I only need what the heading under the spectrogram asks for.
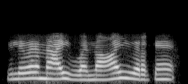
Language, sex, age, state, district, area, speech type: Tamil, female, 45-60, Tamil Nadu, Thoothukudi, rural, conversation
